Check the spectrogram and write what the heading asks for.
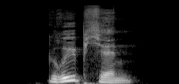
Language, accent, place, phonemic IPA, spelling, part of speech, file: German, Germany, Berlin, /ˈɡryːpçən/, Grübchen, noun, De-Grübchen.ogg
- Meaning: 1. diminutive of Grube 2. dimple (dent in the cheek that becomes visible especially when one smiles)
